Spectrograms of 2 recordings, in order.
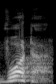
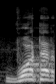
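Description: First: वाटर with a crisp clear T, British style; British water. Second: वाटर with the T softened toward a D; American water. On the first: Teacher shows the British वाटर, clear T. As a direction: say वाटर with a sharp T sound. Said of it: "जैसा कि". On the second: Teacher shows the American वाटर with a D sound. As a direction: say वाटर as "wader", flapped T. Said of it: "उसी टी को डी के आवाज़ से बोला जाता है". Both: Shown as a demonstration.

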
